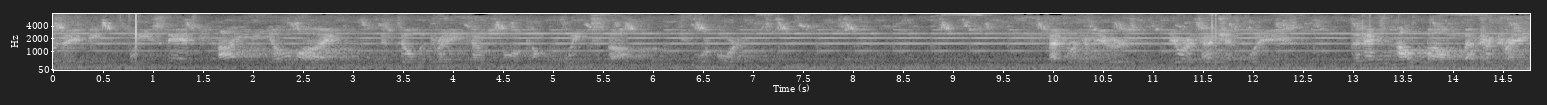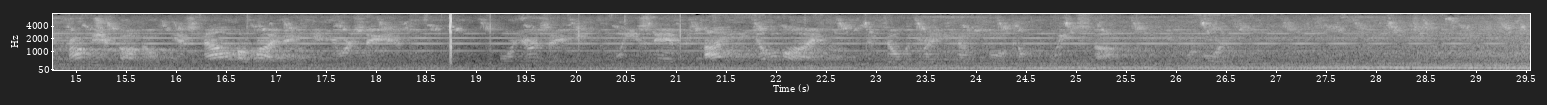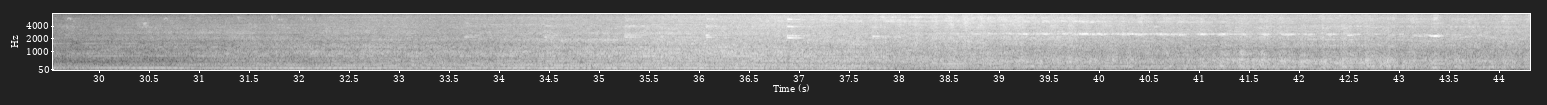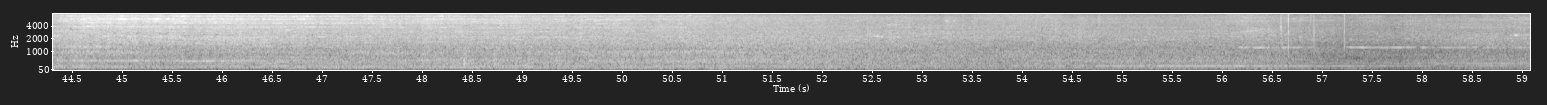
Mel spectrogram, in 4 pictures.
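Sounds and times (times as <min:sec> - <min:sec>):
diesel locomotive drone: 0:00.0 - 0:59.0
train cars rumbling: 0:00.0 - 0:59.0
wheel and rail squeal: 0:33.6 - 0:51.2, 0:52.3 - 0:54.3, 0:56.0 - 0:59.0.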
